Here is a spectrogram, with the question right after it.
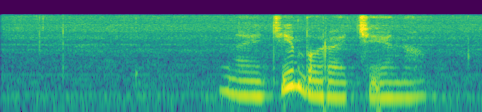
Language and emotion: Russian, sad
